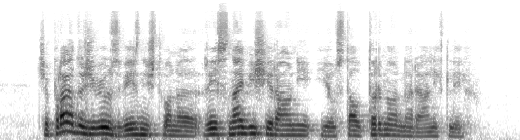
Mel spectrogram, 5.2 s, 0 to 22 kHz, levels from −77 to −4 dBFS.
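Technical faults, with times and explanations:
Throughout, Opus compression: speech sounds plainly grainy and rough with noise-filled bands, but with less swirl than MP3; likely CELT-mode coding near 16 kbps, with full bandwidth kept.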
